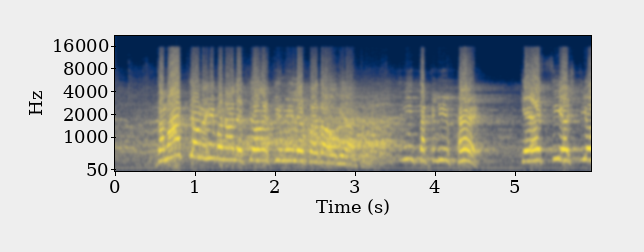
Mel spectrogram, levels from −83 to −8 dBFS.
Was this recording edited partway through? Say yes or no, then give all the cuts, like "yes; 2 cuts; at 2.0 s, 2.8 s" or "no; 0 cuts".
yes; 1 cut; at 3.6 s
